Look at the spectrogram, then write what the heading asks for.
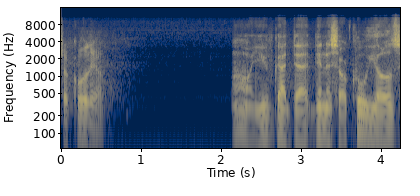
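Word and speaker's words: Orcullo: I've heard him called Orculo, but Orculio.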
